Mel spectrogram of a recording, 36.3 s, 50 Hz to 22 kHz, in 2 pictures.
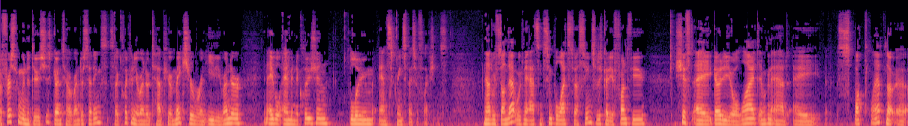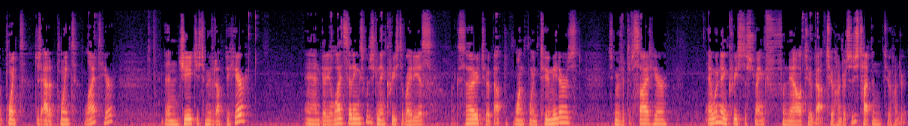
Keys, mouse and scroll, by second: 2.2 click, 5.6 click, 6.8 click, 7.9 click, 9.3-10.1 scroll down 1, 10.1-11.0 scroll down 3, 11.8 KP_1, 12.5-13.3 scroll up 2, 13.3 scroll up 4, 13.6 shift+a, 20.3-20.9 scroll up 1, 20.9-21.3 scroll up 2, 21.3-21.9 scroll down 1, 21.9 g, 24.8 click, 25.8 click, 29.3-29.7 scroll down 1, 29.7 g, 32.3 click, 34.3 click.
